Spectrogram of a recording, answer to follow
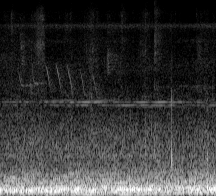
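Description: A steady low mechanical rumble, like engine noise, with a quick run of short high falling chirps in the first second and a half.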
